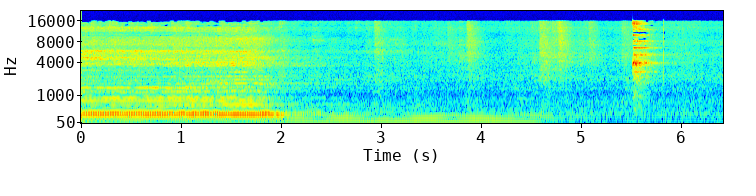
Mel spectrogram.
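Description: Live band music: a held note over a sustained electric guitar and bass chord stops about two seconds in. The low bass notes ring on and die away by about four and a half seconds, leaving a lull with a brief click near the end.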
